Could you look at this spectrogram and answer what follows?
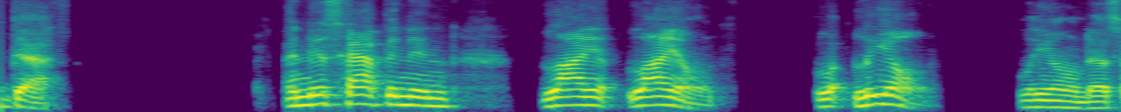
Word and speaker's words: Lyon: And this happened in Lyon.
